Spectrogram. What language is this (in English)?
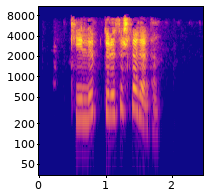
Bashkir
